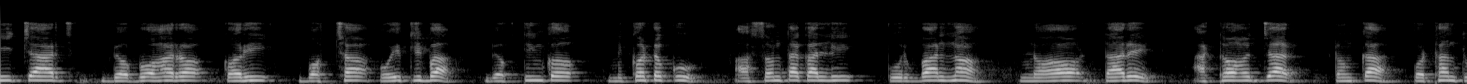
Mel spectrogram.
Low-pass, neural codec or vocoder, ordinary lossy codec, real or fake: 7.2 kHz; codec, 16 kHz, 4 kbps, X-Codec, HuBERT features, trained on general audio; none; fake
